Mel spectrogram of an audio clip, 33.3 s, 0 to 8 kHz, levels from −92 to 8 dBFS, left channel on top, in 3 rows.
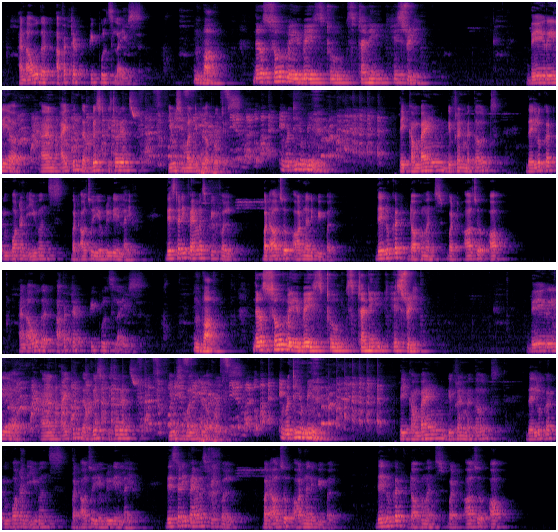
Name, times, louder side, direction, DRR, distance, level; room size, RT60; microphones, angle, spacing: voice 1, 0.3-2.8 10.5-14.0 14.4-15.8 19.0-21.0 21.6-24.9 25.4-28.8 29.6-32.0, left 4 dB, 75° left, 0.5 m, -33 dB
voice 2, 3.8-4.4 5.0-8.4 16.6-17.6, right 4 dB, 60° right, 0.3 m, -27 dB
Laughter, 11.0-18.7, right 2 dB, 85° right, 0.7 m, -39 dB
3.3 x 2.5 x 2.5 m
head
